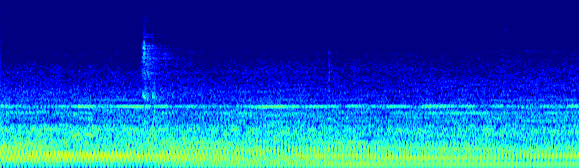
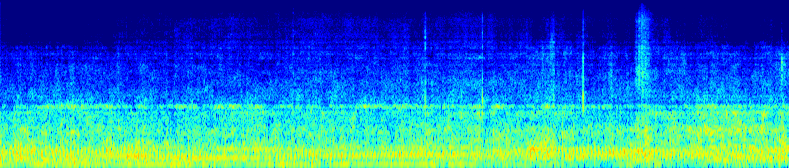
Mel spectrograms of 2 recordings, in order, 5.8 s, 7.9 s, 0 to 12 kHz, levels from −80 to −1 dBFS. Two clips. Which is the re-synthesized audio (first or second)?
second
